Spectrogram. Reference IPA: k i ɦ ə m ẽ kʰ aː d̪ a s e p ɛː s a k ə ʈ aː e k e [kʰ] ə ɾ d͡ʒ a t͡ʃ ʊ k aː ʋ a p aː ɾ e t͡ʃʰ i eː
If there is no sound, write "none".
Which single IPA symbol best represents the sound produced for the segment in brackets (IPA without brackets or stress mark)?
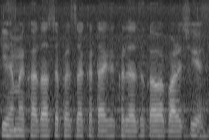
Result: k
